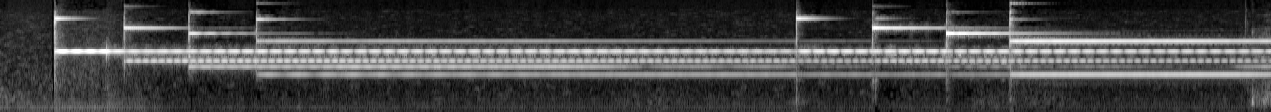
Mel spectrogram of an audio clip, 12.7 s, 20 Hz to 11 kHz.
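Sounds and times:
metallic chimes being struck and ringing: 0:00.6 - 0:12.6.

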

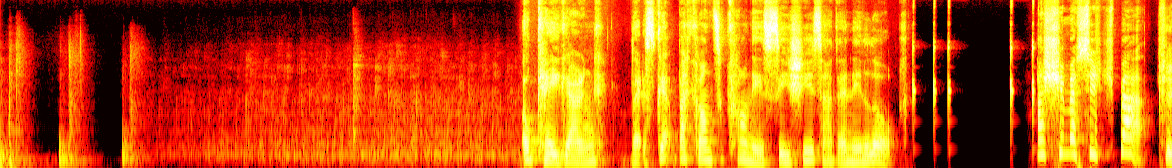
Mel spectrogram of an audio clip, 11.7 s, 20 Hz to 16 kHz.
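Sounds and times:
kettle water heating: 0:01.7 - 0:07.3
speech: 0:05.2 - 0:09.2, 0:10.4 - 0:11.7.

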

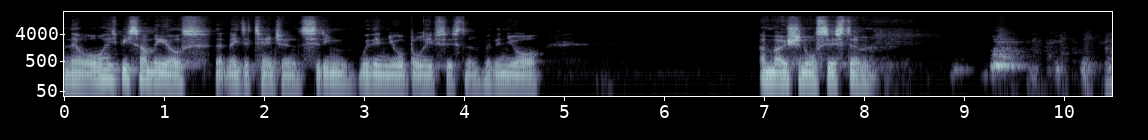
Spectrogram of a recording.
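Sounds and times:
speech: 0:00.0 - 0:04.8, 0:07.0 - 0:08.3
dog barking at passerby: 0:08.9 - 0:09.9.

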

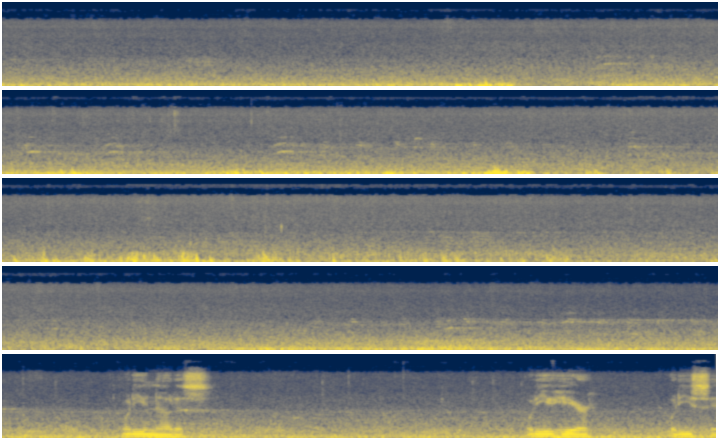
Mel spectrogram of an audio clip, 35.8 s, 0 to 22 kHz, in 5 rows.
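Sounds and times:
leaves rustling: 0:00.0 - 0:35.7
wind blowing through trees on a sunny day: 0:00.0 - 0:35.7
speech: 0:29.9 - 0:30.7, 0:34.0 - 0:34.6, 0:35.4 - 0:35.7.

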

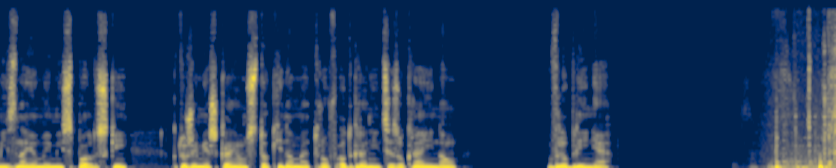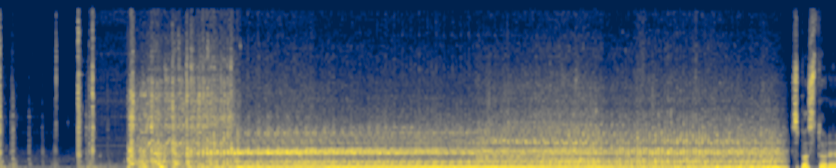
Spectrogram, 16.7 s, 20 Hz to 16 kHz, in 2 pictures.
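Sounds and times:
speech: 0:00.0 - 0:04.7, 0:05.5 - 0:06.2, 0:16.4 - 0:16.7
car engine cranking: 0:07.6 - 0:16.3.

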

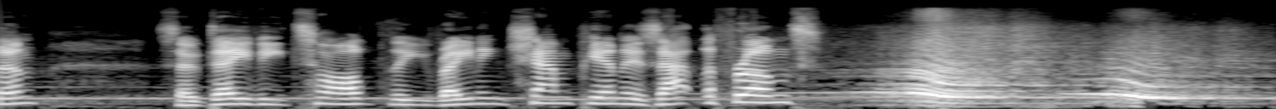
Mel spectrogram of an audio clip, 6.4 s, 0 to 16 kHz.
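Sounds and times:
speech: 0:00.0 - 0:05.1
racing motorcycles roaring past during a road race: 0:03.2 - 0:06.3.

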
